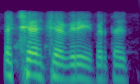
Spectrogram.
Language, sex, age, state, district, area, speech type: Punjabi, male, 18-30, Punjab, Patiala, rural, conversation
